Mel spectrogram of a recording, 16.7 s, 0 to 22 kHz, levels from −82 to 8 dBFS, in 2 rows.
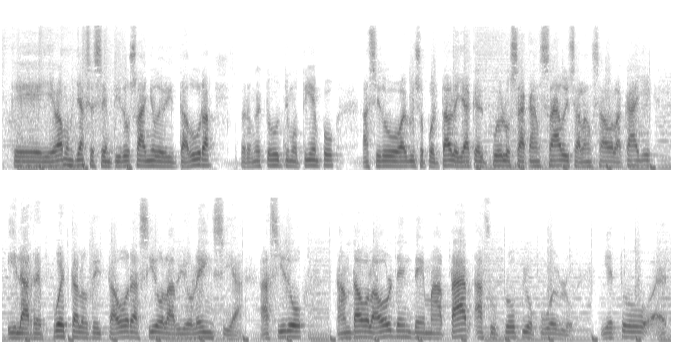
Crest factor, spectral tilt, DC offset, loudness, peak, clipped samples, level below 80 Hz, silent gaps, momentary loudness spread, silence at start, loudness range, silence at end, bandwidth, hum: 20 dB; -5.5 dB/octave; under 0.1%; -32 LUFS; -10 dBFS; under 0.1%; -50 dBFS; none; 10 LU; 0 s; 2 LU; 0 s; 12.5 kHz; none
